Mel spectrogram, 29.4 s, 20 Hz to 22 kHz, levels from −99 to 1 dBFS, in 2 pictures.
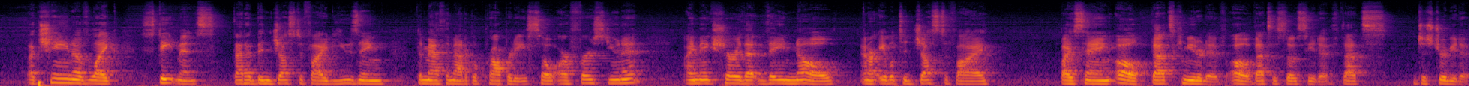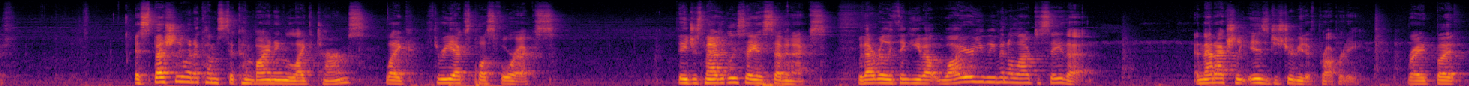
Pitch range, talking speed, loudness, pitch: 140-175 Hz, 155 wpm, -28 LUFS, 155 Hz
